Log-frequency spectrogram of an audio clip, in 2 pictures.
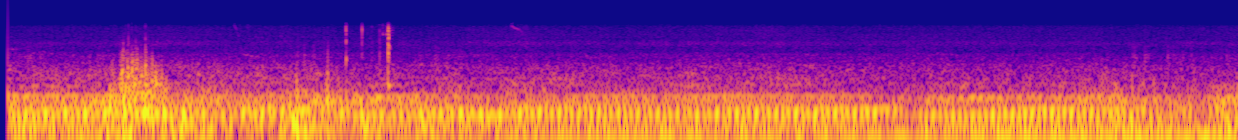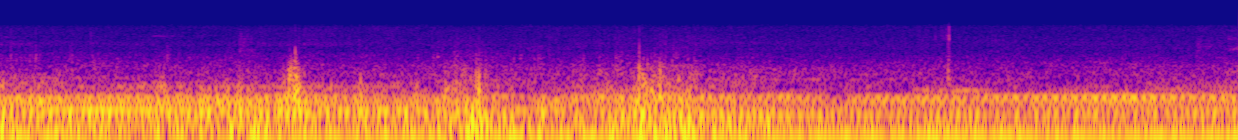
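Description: Mersey ferry's engines running: a steady low drone, with a few brief sharp sounds over it.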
